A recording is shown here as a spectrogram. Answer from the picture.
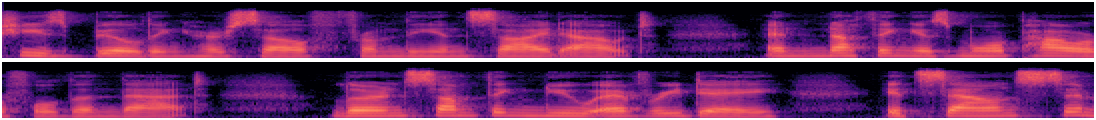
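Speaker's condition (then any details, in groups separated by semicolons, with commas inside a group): No condition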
